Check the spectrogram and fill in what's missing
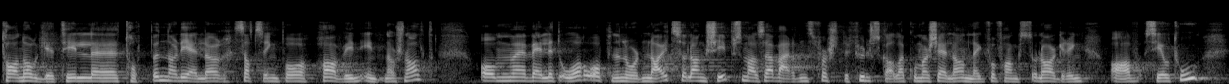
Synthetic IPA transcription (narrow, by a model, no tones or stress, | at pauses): t̪ʰɑːnɔɾɡət̪ʰɪlt̪ʰɔpːənːɔɖɛjɛlːəɾsɑt̪sɪŋpʰɔhɑːʋʋɪnːɪnt̪əɳɑʂʊnɑːlt̪ | ʔɔmʋɛlːɛt̪oːɾoːpnənɔɖ̪əɳlɑɪt̪sɔlɑŋːʂiːpsɔmɑlsɔæɾʋæɾd̪n̩sfœʂʈəfʉlːskɑ̰lɑkʰʊmæʂɪɛlːəɑnlɛɡfɔɾfɾɑŋst̪ɔlɑːɡɾɪŋ | ʔɑʋseːʊt̪ʰuː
